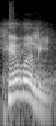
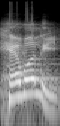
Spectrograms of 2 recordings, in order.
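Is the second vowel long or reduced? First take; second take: reduced; reduced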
